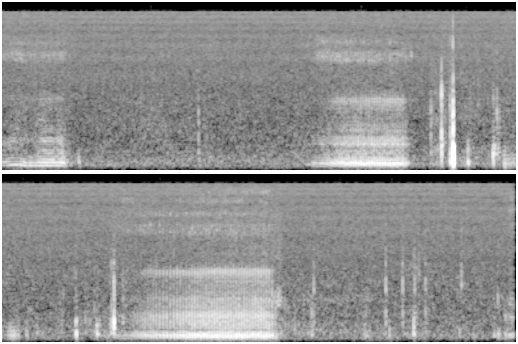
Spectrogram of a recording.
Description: Rosie gets comfy on the couch and then starts snoring a lot.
